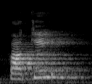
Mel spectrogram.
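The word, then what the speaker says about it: sake: Fake, though the spelling is S-A-K-E, it is pronounced as fake.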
